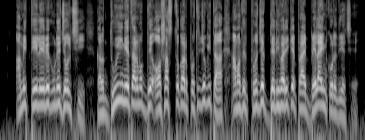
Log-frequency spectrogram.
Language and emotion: Bengali, angry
